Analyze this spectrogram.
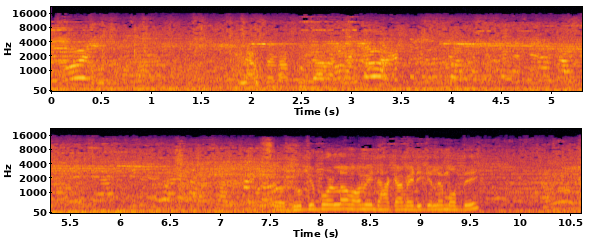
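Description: A crowd of men talk at once outdoors.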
